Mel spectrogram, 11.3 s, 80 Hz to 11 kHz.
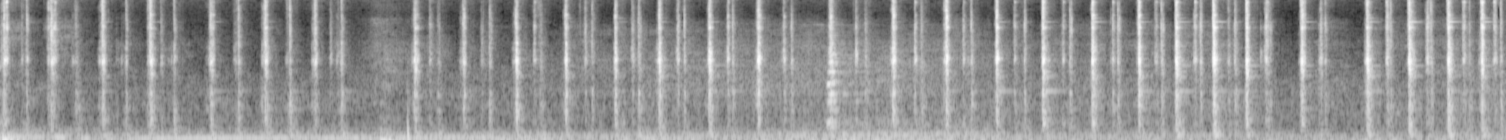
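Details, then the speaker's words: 2004 Toyota Sienna drive shaft with grease gone and very dry, vibration above 60 km/h or accelerating: crisp dry ticks in quick runs as the shaft is rocked by hand; worn CV joint with play, needs replacement. "You can see it goes up and down, and makes a lot of vibrations, noises."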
